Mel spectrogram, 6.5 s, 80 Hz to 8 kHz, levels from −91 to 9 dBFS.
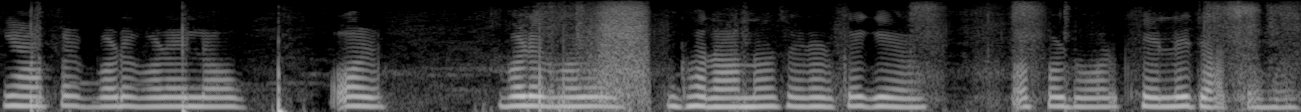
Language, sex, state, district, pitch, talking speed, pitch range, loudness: Hindi, female, Uttar Pradesh, Muzaffarnagar, 235 Hz, 120 wpm, 230-240 Hz, -25 LUFS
